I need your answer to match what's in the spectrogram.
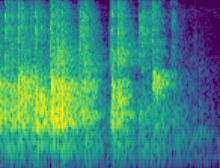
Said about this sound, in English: Let's give God one more hand clap for you. Amen.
